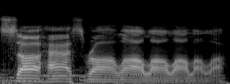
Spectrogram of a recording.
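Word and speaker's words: Sahasrahla: I had to like pronounce like each syllable, but Sahasrara.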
